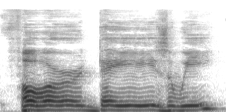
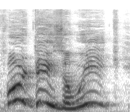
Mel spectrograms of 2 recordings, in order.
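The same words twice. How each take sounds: First: Said in the usual way. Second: Much higher, amazed disbelief; surprised. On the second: Real, not acted. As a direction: say it like you can't believe it. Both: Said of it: "Oh my God".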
